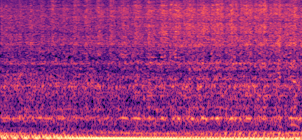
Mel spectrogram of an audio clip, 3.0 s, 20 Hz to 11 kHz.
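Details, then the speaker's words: Rebuilt wrecked 2022 Mercedes G63 V8: deep, steady idle with an even rumble and no choppy tractor-like sound or clear ticking after the fix; engine sounds smooth and healthy. "but it sounds way better yeah I think that's it it doesn't sound like choppy like a tractor"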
